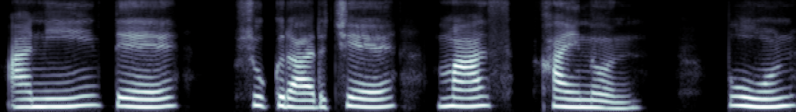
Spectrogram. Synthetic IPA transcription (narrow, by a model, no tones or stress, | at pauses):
anit̪e | ɕukɾaɾt͡ɕe | mas | kʰajnɔn | puɳ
